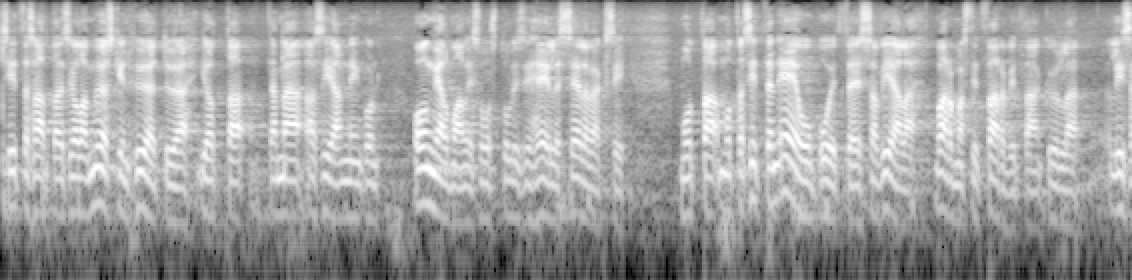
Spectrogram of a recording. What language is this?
Finnish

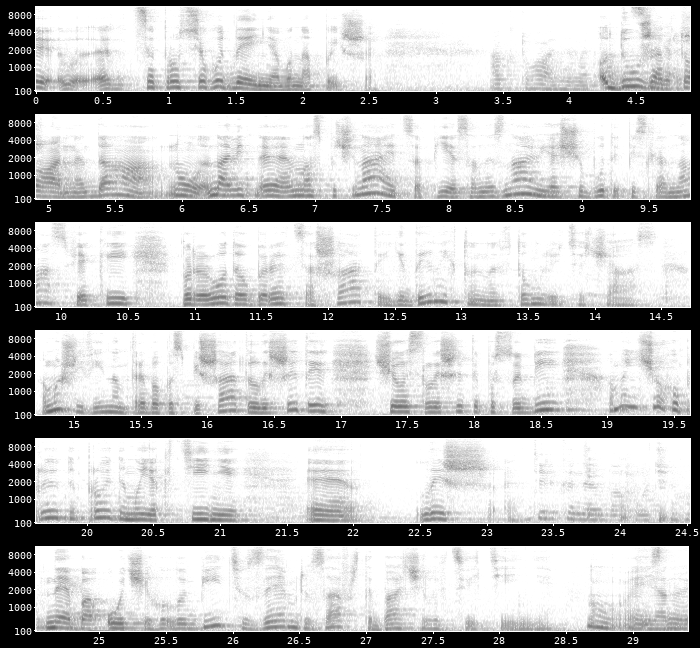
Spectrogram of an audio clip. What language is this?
Ukrainian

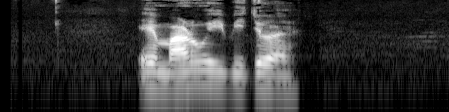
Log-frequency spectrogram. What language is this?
Dhatki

